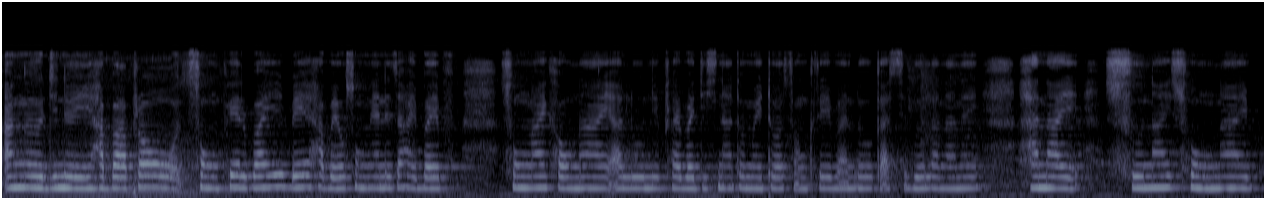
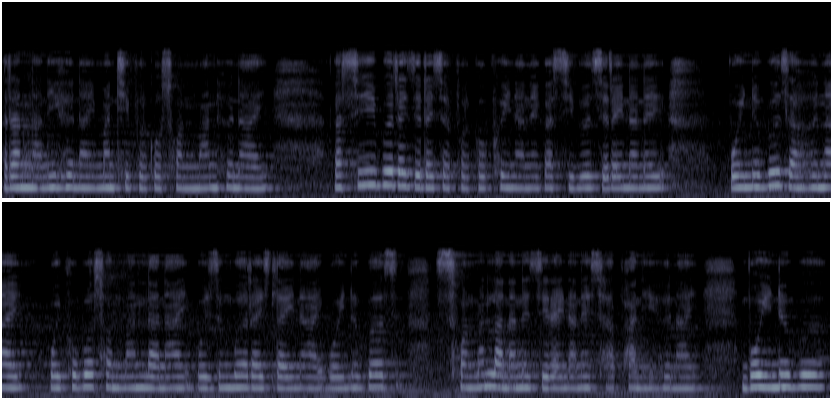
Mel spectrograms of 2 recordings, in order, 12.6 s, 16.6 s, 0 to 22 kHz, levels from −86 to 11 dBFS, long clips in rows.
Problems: low volume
